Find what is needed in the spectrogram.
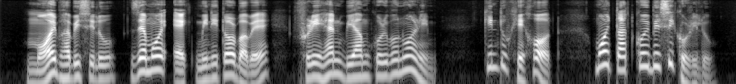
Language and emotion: Assamese, surprised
